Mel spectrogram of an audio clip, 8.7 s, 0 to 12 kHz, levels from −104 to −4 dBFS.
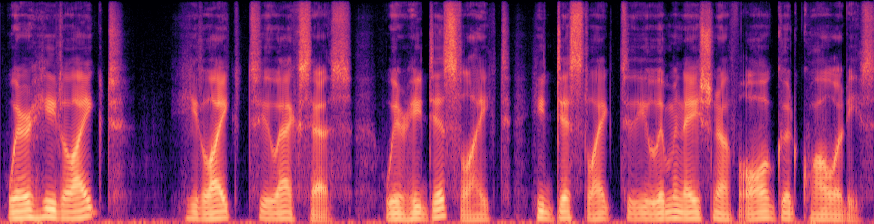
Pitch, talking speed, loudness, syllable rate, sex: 90 Hz, 130 wpm, -18 LUFS, 4.4 syllables/s, male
